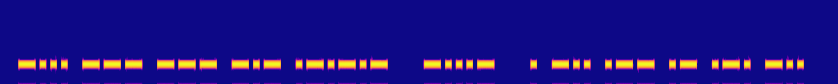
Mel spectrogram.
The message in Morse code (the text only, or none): BOOK. <BT> EDWARD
